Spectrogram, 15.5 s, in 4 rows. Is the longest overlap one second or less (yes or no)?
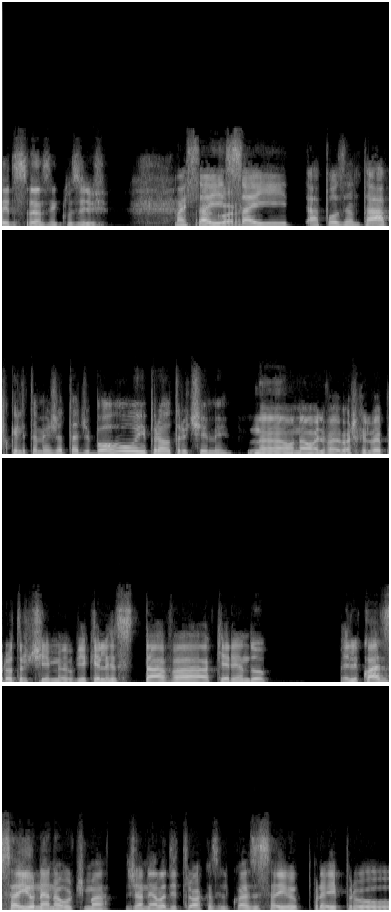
yes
